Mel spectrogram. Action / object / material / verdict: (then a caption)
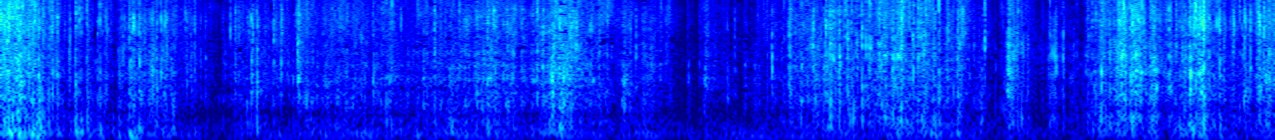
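scrape / soft plastic-wrapped package / plastic film / none. A white, medium-sized, soft plastic-wrapped package is held close to the microphone and squeezed and crinkled by hands in disposable gloves. The result is a dense, bright crackling crinkle with almost no low end, running continuously with louder bursts and brief dips over about six seconds.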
